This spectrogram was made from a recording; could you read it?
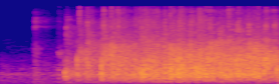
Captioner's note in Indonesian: tepuk tangan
